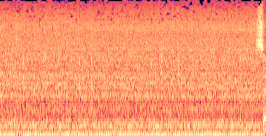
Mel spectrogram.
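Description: Steady, loud, low machine drone with an unchanging hum.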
